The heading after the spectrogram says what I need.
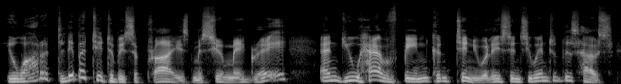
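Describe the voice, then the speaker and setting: A man's voice: mid-range voice, big pitch swings, normal speed, fairly bright tone, no echo, clean studio sound, pitched above the performer's own voice. A man voicing an imperious married society woman in an audiobook, formal, curt and coolly defiant. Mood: haughty.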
